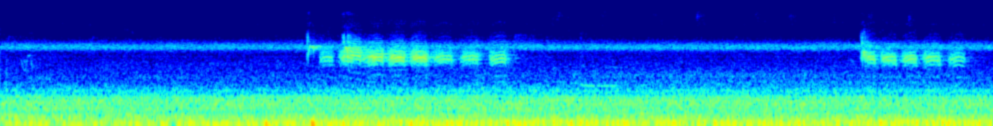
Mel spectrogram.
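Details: Chickadee yelling on and on: a quick series of harsh, buzzy repeated notes, then a shorter second burst a few seconds later, all set against a constant high insect hum and low rumbling noise.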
